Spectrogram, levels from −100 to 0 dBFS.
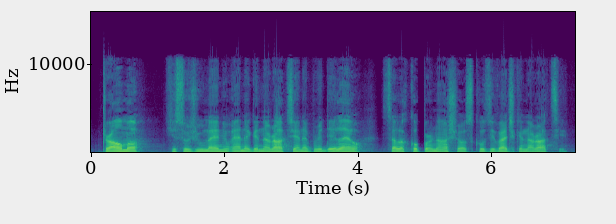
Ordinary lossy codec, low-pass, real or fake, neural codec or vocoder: AAC, 48 kbps; 10.8 kHz; fake; codec, 16 kHz in and 24 kHz out, 0.4 kbps, LongCat-Audio-Codec, two codebook decoder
